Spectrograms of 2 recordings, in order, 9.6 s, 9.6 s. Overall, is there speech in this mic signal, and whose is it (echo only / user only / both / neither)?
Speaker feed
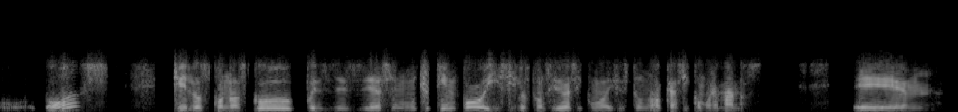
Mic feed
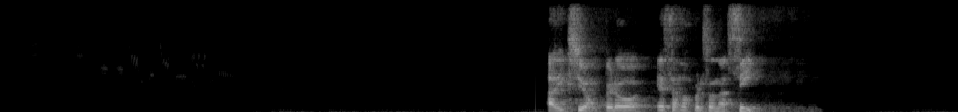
user only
